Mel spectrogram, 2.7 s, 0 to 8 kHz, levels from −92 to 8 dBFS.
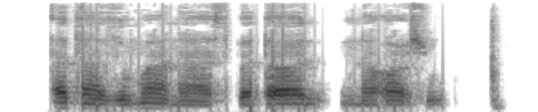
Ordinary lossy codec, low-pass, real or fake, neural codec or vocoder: MP3, 64 kbps; 7.2 kHz; real; none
